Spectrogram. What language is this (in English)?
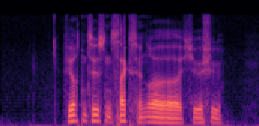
Norwegian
